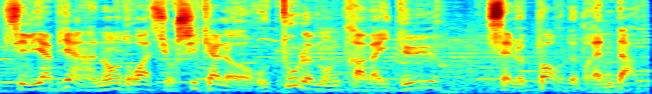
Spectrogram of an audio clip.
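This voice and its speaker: A man's voice: medium pitch, animated, normal speed. Male storyteller over music. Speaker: narrator. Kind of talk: scripted children's cartoon narration. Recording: clear music bed behind.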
